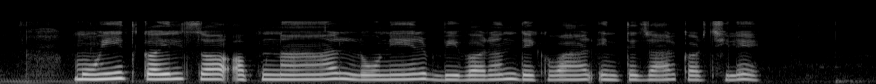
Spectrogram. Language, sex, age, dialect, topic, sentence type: Magahi, female, 51-55, Northeastern/Surjapuri, banking, statement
